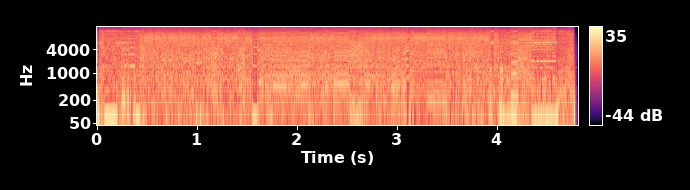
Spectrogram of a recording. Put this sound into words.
Brutal glitch noises.
noise, loud, lo-fi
